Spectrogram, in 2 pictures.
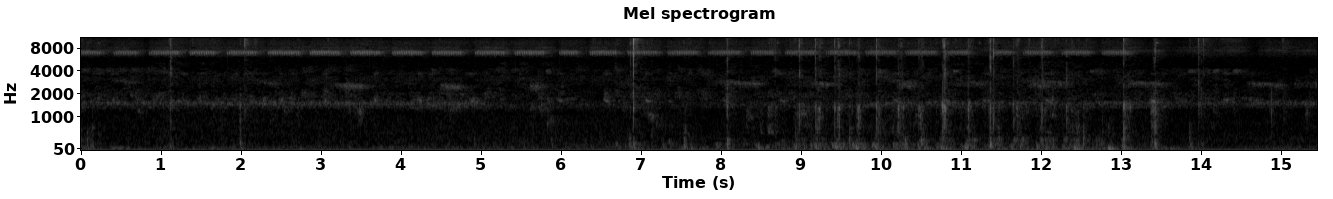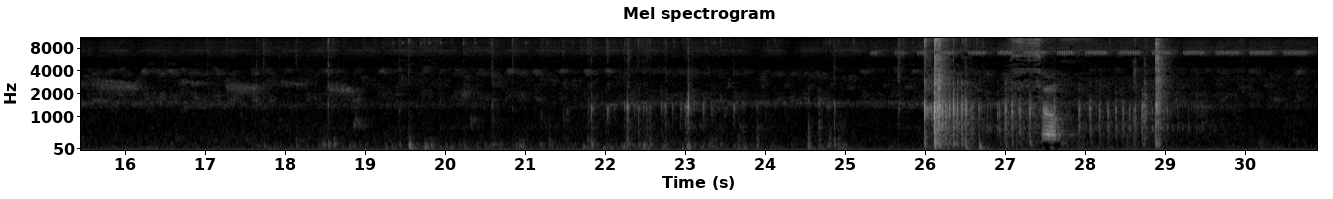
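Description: Faint, steady high chirping of a cricket at about two pulses a second, with small scattered clicks and taps of hands and a small screwdriver working on a smartwatch's back case. A louder burst of noise about four seconds before the end.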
